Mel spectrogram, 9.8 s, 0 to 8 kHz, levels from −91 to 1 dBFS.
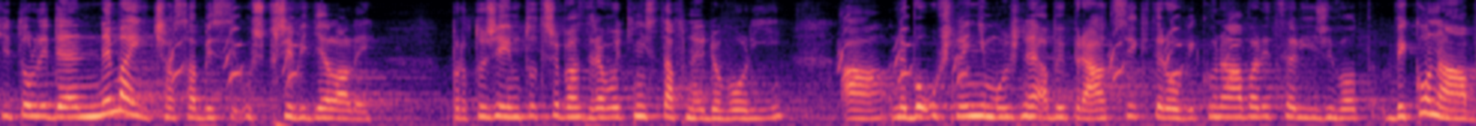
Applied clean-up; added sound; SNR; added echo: none; Dog; 18 dB; none.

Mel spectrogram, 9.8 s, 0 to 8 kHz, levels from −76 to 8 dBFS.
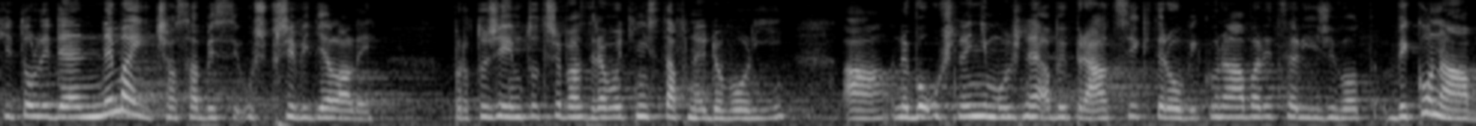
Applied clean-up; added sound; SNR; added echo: none; none; none; none.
